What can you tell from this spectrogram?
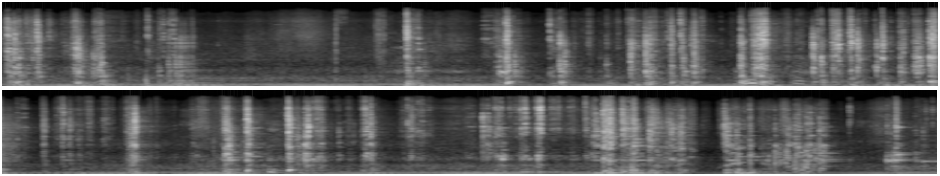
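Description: Thin sheet-metal exhaust heat shield on a Ford Explorer being flexed and pushed by hand, scraping and clicking irregularly against the catalytic converter and its mounts, over a steady low hum.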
